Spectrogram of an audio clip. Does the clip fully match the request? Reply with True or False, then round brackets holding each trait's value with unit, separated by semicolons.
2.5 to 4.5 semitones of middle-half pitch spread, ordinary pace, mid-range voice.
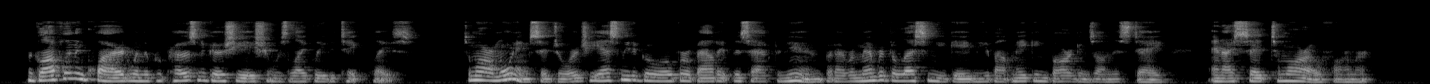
True (3.6 semitones; 195 wpm; 145 Hz)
